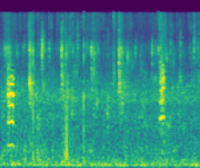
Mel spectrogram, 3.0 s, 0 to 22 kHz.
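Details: Zebra finches, a young pair (white female, mosaic male) housed separately, recorded 22 September 2024: one brief nasal beep right at the start, then only scattered clicks and light rustling.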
